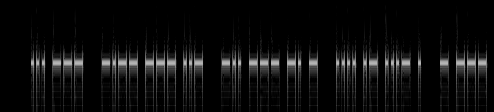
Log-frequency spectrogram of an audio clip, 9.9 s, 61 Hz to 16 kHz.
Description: Morse code, heard as a keyed tone, about 22 wpm, 700 Hz. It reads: SO YOU DONT HAVE TO
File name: practice / 22wpm / Sets of 7 Words - 22wpm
